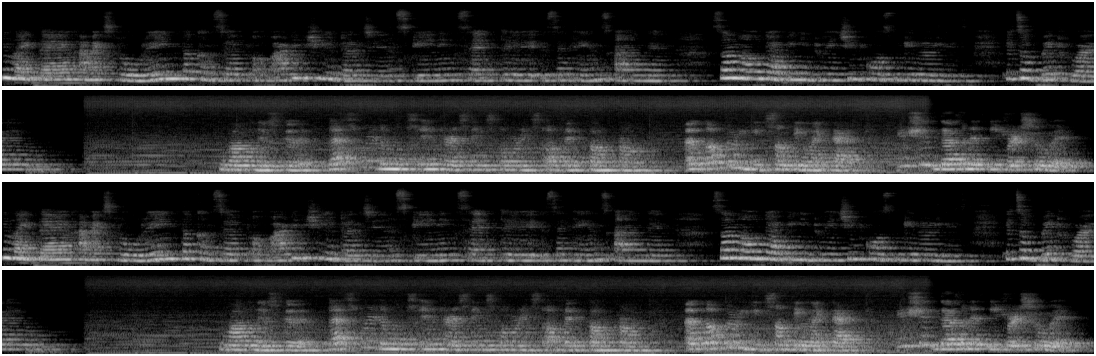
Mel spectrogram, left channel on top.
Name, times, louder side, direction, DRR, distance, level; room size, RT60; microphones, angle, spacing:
voice 1, 0.0-11.4, left 1 dB, 30° right, -11 dB, 1.0 m, -26 dB
sound 1, 11.7-20.2, left 1 dB, 25° left, 0.5 m, -40 dB
voice 2, 13.1-21.6, left 2 dB, 5° right, -7 dB, 0.7 m, -23 dB
4.4 x 2.2 x 2.3 m, 0.95 s
head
